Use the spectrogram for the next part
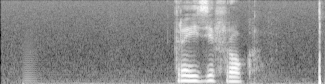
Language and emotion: Russian, neutral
